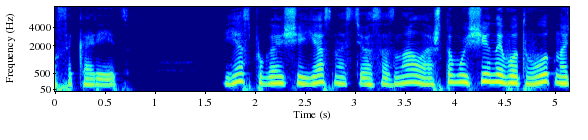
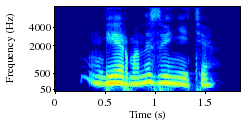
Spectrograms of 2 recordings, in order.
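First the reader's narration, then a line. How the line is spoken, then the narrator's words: Sighing speech. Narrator (Russian): вздохнув, сказала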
